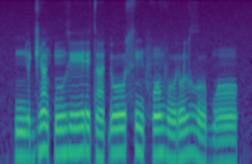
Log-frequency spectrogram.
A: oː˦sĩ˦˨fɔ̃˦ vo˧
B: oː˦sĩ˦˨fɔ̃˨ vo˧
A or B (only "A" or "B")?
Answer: A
